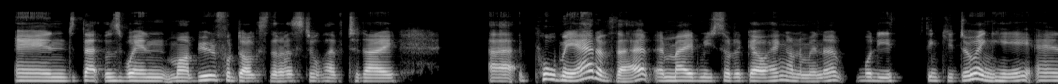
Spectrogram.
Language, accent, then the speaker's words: English; Sydney, New South Wales, Australia; Yes, I'm from Sydney, Australia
